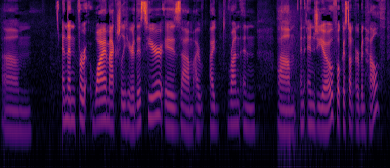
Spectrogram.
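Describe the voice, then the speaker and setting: A woman's voice: low-pitched, moderate pace, pushed and bright. An American woman speaking at a panel in a chatty, conversational way, with many fillers and restarts. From United States. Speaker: guest speaker at an urban planning event.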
